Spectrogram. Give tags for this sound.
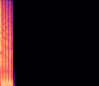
bass
lead
nord
synth

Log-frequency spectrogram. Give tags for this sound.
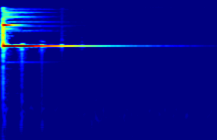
ding
bell
sample

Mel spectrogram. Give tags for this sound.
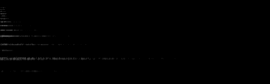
confirmation
glass
ux

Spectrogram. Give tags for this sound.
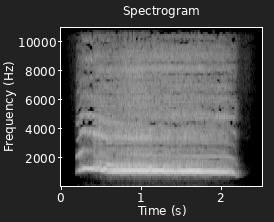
666moviescreams
agony
crazy
horror
pain
scream
screaming
yell

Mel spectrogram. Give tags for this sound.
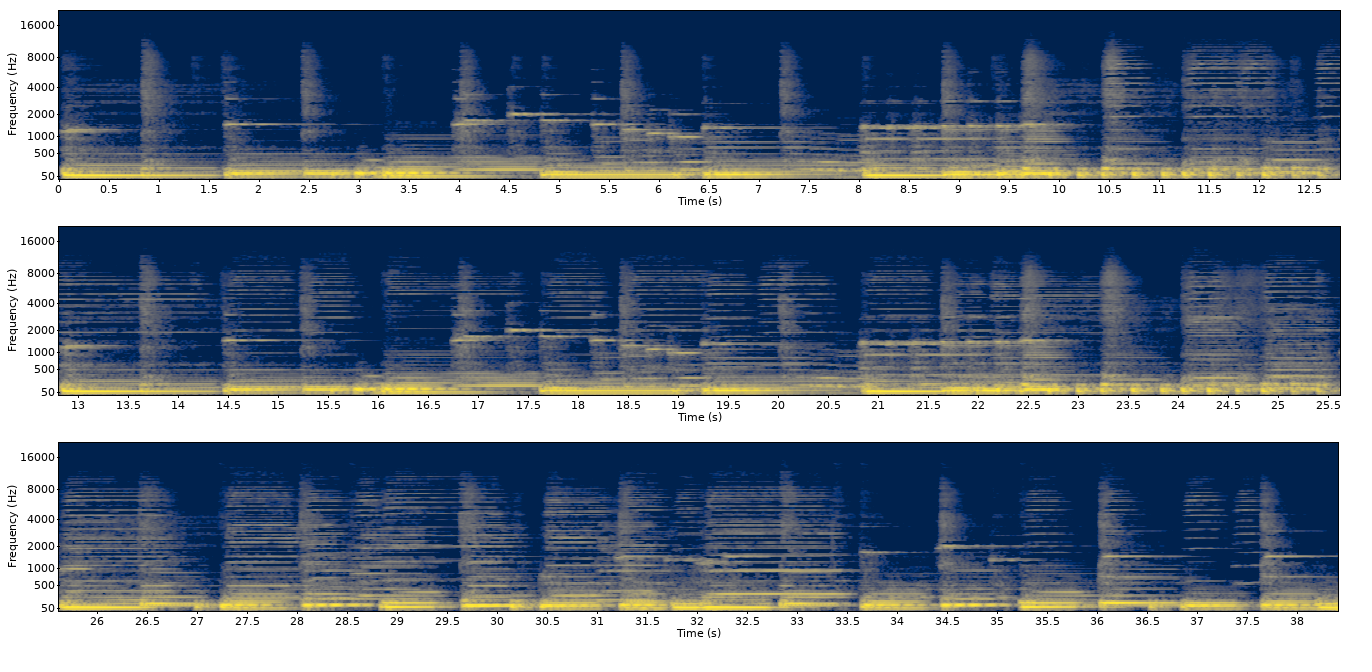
music
Jazz
game
jazzy
videogamemusic

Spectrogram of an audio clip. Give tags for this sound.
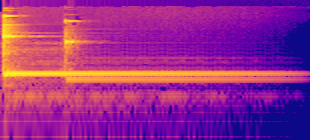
g
dong
octave
doorbell
chime
bell
ring
door-bell
bing
bong
ding
ping
tuned
Gsharp
house
ding-dong
door

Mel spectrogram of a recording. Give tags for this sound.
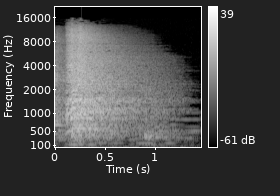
hospital
percussion

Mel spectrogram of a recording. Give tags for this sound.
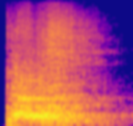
growl
monster

